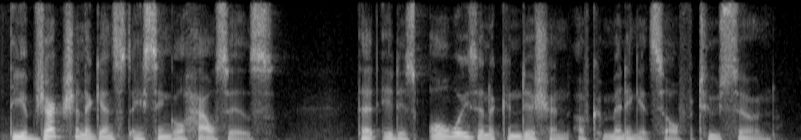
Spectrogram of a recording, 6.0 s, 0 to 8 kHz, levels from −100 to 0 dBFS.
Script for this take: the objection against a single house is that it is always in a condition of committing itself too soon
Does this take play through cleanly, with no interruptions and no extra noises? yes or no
yes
